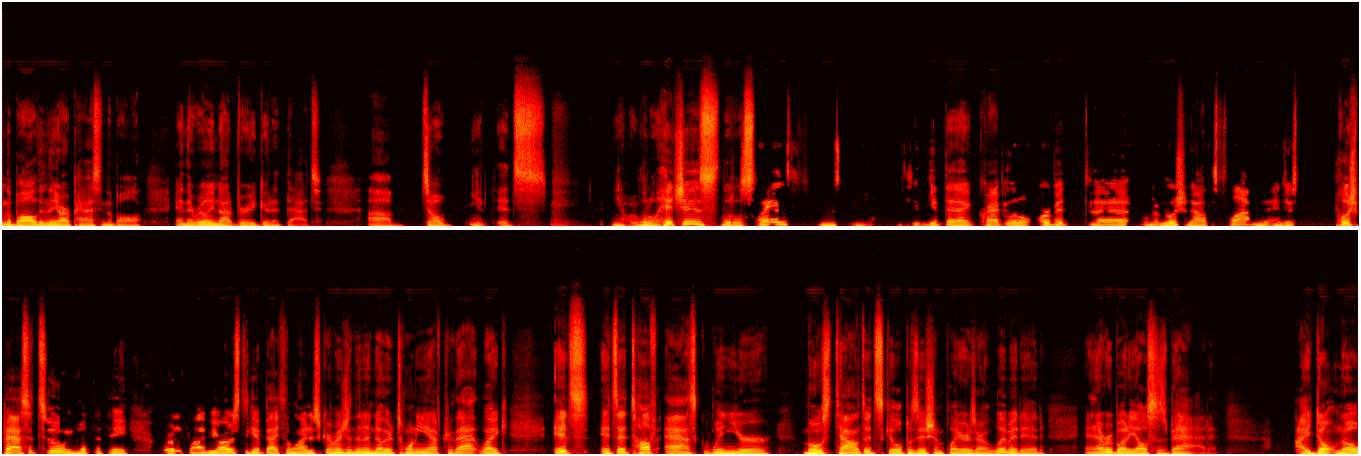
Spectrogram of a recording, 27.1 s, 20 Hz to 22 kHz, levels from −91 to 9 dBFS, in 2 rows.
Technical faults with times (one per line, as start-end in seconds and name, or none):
7.43-8.71 speech suppressed in double talk
8.96-9.37 speech suppressed in double talk
9.99-10.55 speech suppressed in double talk
10.83-12.98 speech suppressed in double talk
13.32-13.38 speech suppressed in double talk
13.99-14.76 speech suppressed in double talk
15.15-16.05 speech suppressed in double talk
16.46-16.78 speech suppressed in double talk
